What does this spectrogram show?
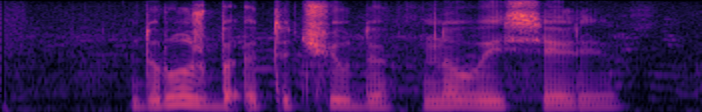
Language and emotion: Russian, neutral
